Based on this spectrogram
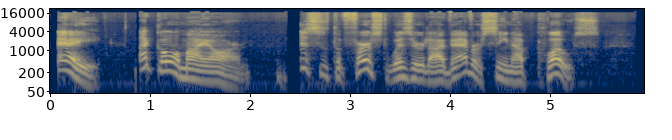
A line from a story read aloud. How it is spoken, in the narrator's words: the big hillman bellowed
